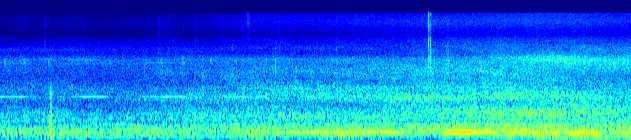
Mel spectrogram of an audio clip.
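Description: A car drives up slowly and comes close.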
